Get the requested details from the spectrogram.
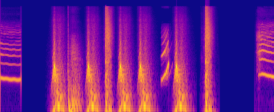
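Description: A metal chain with a spiked ball swings and clanks in quick bursts.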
